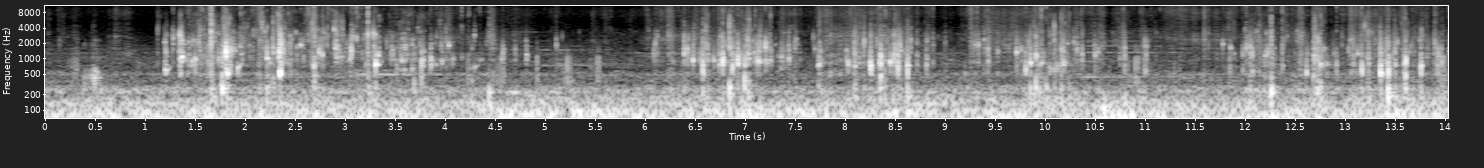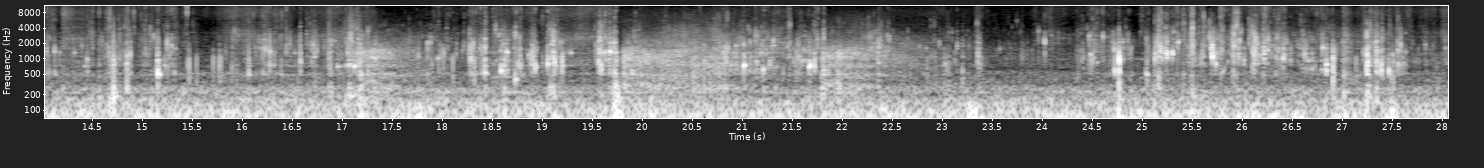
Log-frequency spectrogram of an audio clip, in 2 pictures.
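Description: Dry sand-and-cement chunks crumbled by hand into a basin of water: irregular gritty crunches as the lumps break, with grains and pieces pouring and splashing into the water. A steady low rumble sits underneath.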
